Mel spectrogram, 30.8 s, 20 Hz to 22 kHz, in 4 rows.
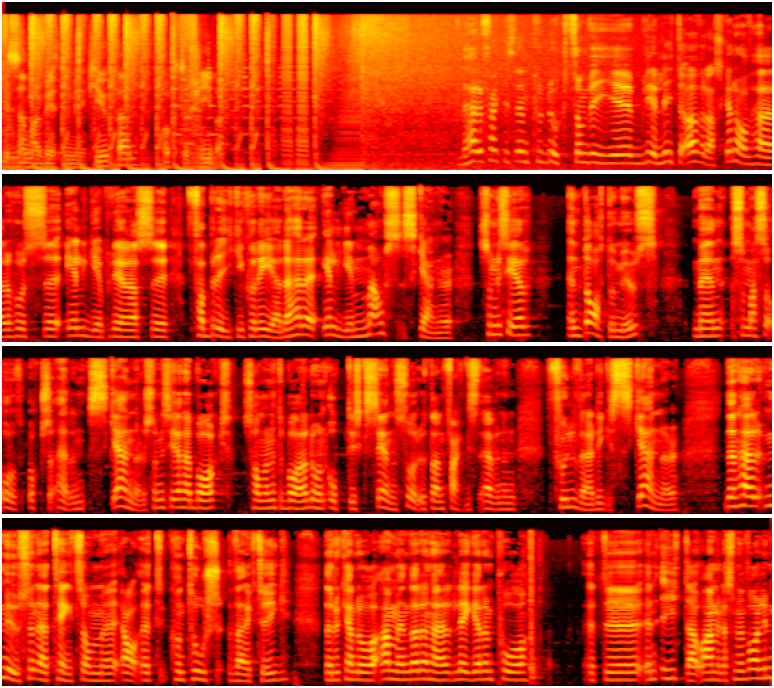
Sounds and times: Speech: 0:00.0 - 0:02.3, 0:04.6 - 0:30.8.

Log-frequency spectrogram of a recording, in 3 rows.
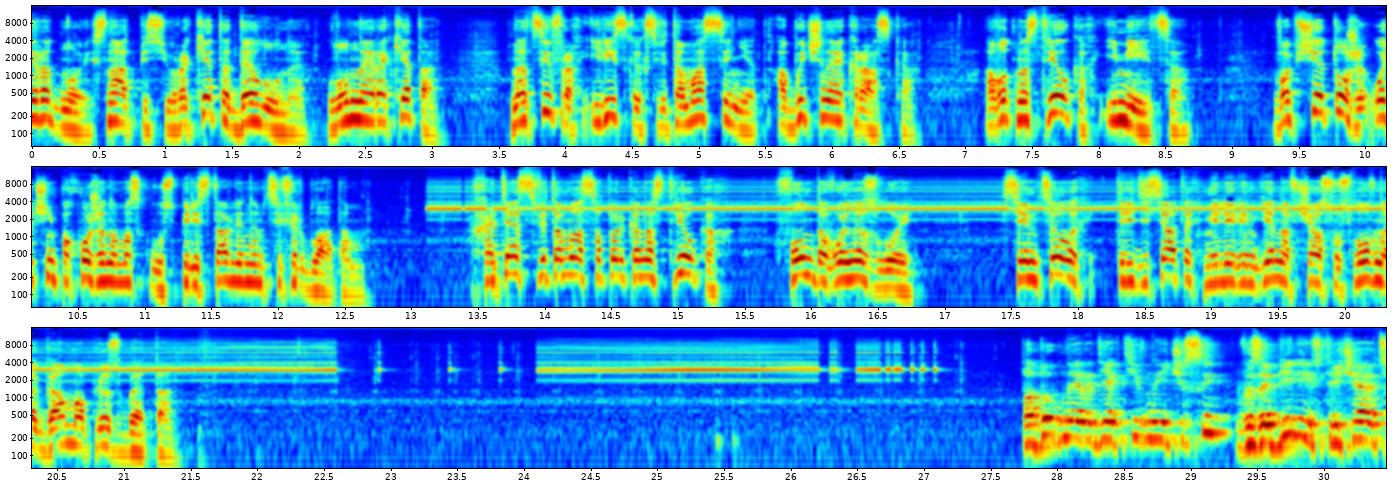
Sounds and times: Speech: 0:00.0 - 0:12.7, 0:13.5 - 0:16.8, 0:17.5 - 0:21.5, 0:27.8 - 0:30.4.

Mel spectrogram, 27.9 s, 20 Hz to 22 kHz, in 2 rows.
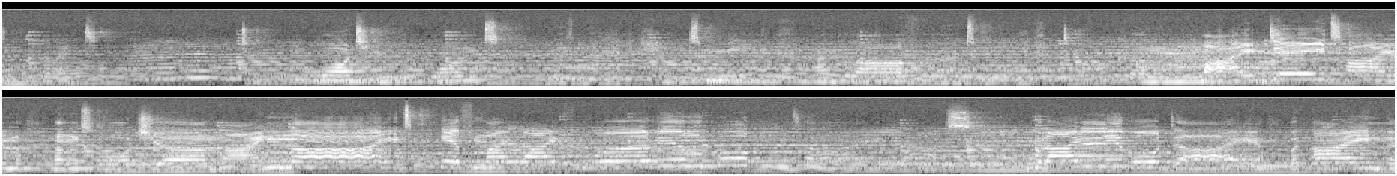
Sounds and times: Music: 0:00.0 - 0:27.8.

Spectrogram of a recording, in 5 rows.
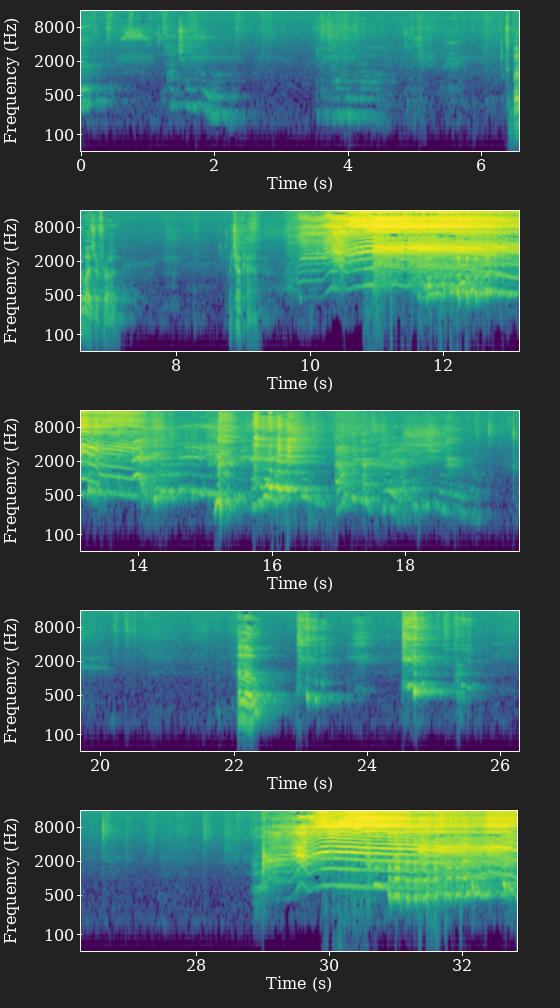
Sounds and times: Frog: 0:09.9 - 0:13.9, 0:29.0 - 0:32.8.

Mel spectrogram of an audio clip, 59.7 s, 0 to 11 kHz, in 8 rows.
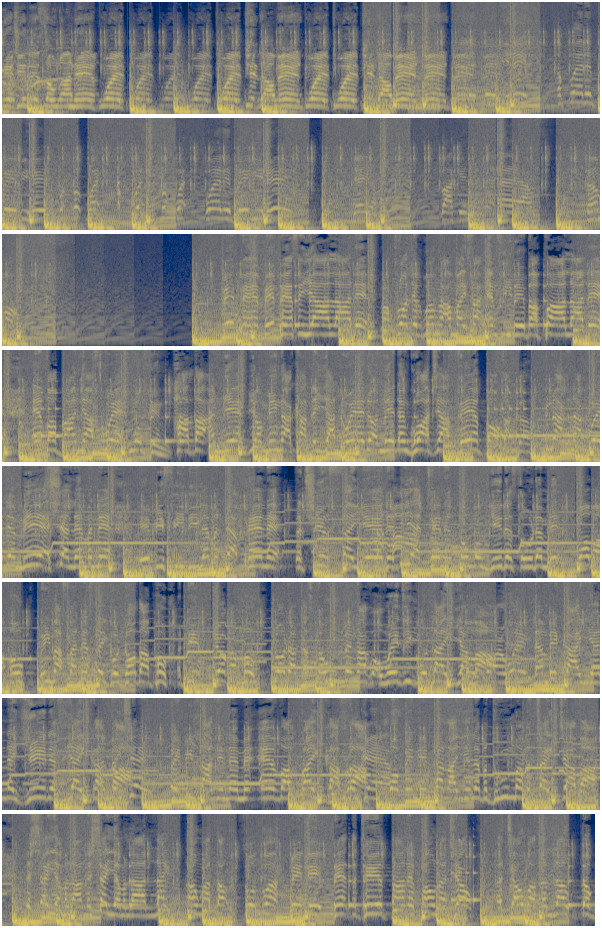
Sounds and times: Music: 0:00.0 - 0:59.7.

